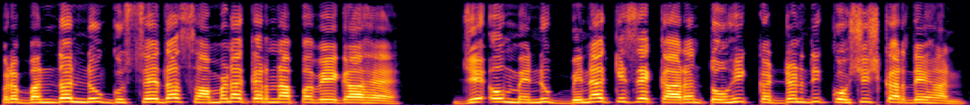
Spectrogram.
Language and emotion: Punjabi, angry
